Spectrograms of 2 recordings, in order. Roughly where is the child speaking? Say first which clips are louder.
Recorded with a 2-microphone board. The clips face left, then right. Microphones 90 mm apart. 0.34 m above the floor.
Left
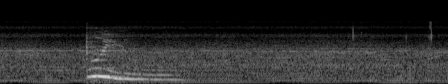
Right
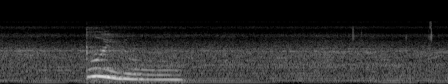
Right 3 dB; centre.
